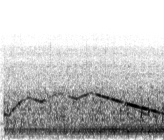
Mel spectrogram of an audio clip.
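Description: Firefighting helicopter engine running with a steady low hum and a whine that falls slowly in pitch over the second half.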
